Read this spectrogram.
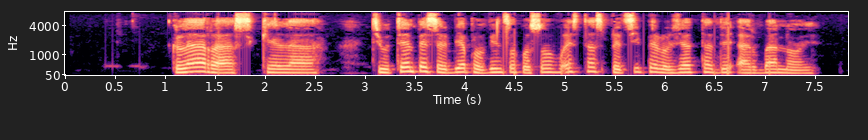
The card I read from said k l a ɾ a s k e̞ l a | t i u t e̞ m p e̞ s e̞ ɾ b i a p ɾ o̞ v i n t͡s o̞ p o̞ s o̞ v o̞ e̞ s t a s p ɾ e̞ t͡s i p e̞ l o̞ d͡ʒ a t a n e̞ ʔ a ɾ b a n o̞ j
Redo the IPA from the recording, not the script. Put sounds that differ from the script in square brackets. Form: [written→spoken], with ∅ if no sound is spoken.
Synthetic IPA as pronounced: k l a ɾ a s k e̞ l a | t i u t e̞ m p e̞ s e̞ ɾ b i a p ɾ o̞ v i n t͡s o̞ [p→k] o̞ s o̞ v o̞ e̞ s t a s p ɾ e̞ t͡s i p e̞ l o̞ d͡ʒ a t a [n→d] e̞ ʔ a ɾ b a n o̞ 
